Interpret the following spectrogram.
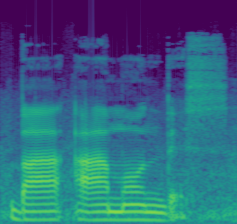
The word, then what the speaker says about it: Bahamondes: Ignacio La Jaula Bahamondes. All right, so what the Chileans would like you to know, it's that second syllable, not ha, even though you see the H, right?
